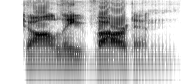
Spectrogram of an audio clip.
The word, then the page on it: Dolly Varden: American English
